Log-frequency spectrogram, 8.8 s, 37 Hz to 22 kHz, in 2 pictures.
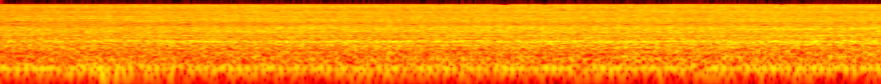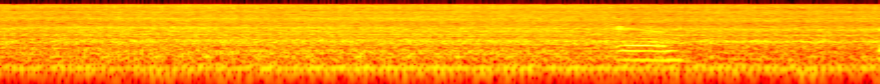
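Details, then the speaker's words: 1994 Ford Taurus started after replacing the alternator brushes, fixing the alternator cutting on and off: a smooth, even idle with a steady low hum and no dropouts or surging. Normal idle. "but car starts up beautifully"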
